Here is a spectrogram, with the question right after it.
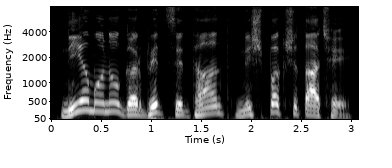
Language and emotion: Gujarati, neutral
